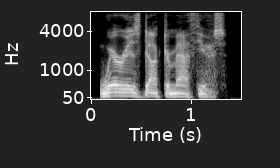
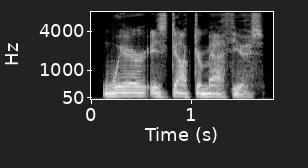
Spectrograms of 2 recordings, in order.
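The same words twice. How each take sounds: First: Said in the usual way. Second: Slow and deliberate, each word weighted; slow threat. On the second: Acted. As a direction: spell it out slowly as the last warning. I'm only going to ask you once more.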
